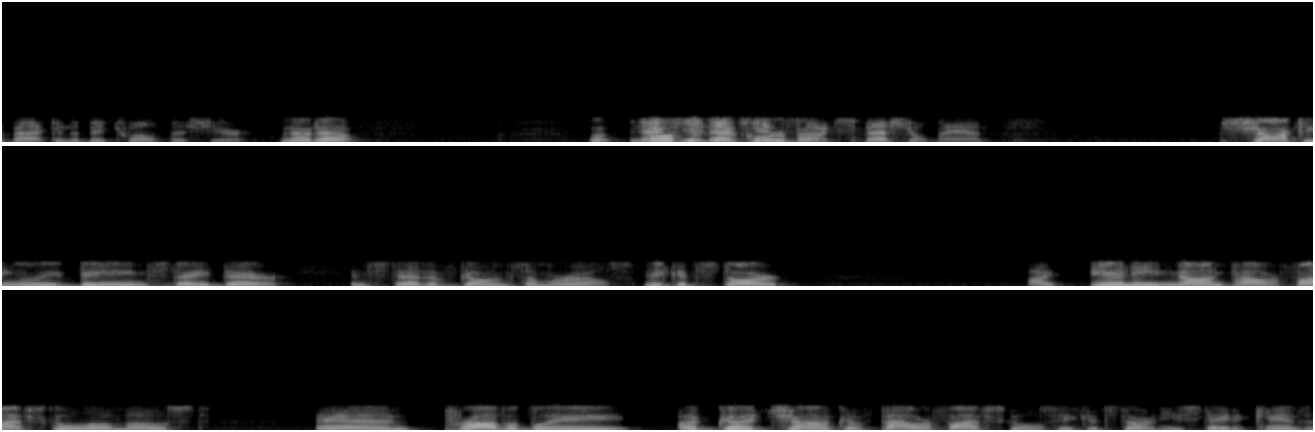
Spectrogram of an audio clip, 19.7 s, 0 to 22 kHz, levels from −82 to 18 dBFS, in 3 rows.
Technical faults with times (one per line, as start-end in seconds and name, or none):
0.00-19.67 GSM full-rate codec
